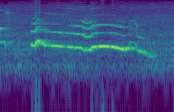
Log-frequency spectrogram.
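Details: Pug and Boston Terrier cross dog whimpers once, a single nasal cry lasting about a second that rises briefly, wavers, then slides downward and fades. Nothing else is heard against the quiet background.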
